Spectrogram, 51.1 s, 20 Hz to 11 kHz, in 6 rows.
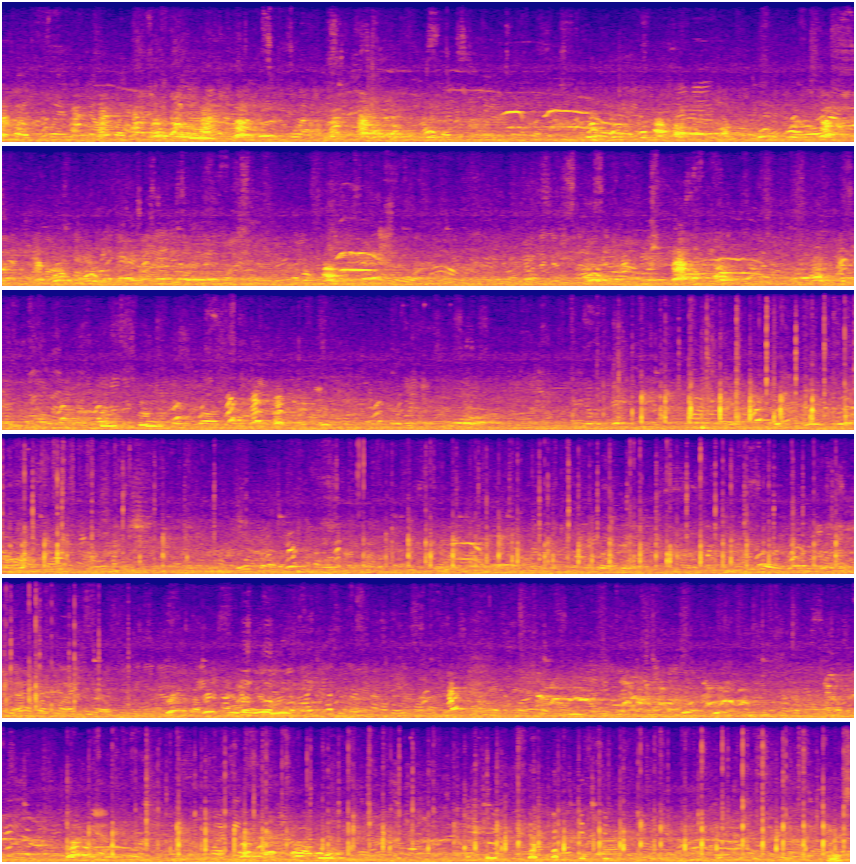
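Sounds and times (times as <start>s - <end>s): people chattering outdoors: 0.0s - 51.0s
people talking: 0.0s - 51.0s.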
